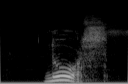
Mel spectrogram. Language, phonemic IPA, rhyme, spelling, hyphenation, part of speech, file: Dutch, /noːrs/, -oːrs, Noors, Noors, adjective / proper noun, Nl-Noors.ogg
- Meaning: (adjective) Norwegian; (proper noun) the Norwegian language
